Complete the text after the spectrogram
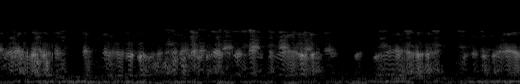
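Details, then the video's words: Frog chorus at night from a dried-up pond that has become a marsh; continuous overlapping rattling croaks from many frogs, rising and falling in waves, with a steady low hum underneath. "Кваканье лягушек. Лягушки квакают."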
